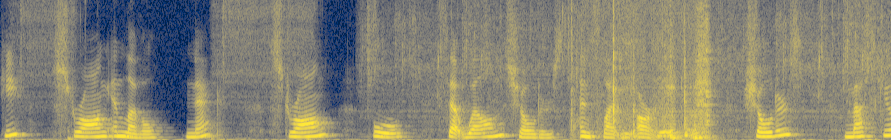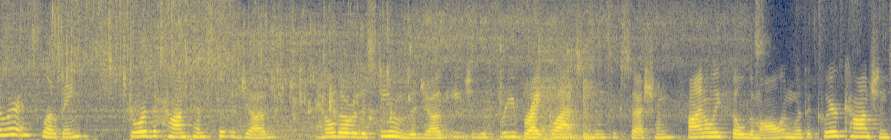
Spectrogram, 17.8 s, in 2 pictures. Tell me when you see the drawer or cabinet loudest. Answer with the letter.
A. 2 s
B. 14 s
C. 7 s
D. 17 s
C.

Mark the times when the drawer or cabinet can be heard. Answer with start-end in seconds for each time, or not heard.
5.7-7.1, 13.1-14.9.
